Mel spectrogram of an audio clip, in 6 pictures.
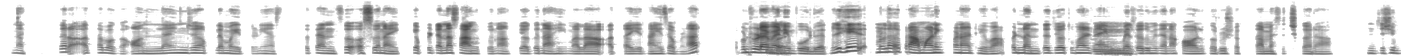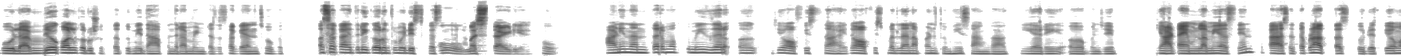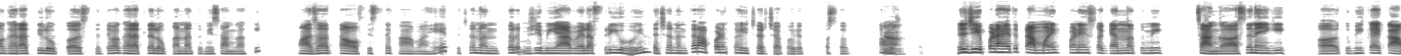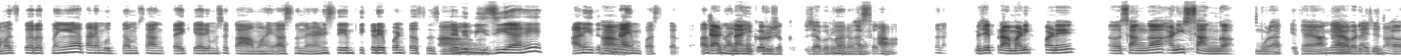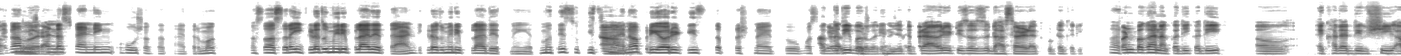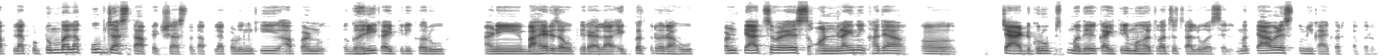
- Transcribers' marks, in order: other background noise; in English: "आयडिया"; tapping; in English: "चॅट"; in English: "मिसअंडरस्टँडिंग"; in English: "प्रायोरिटीजचा"; in English: "प्रायोरिटीज"; in English: "चॅट ग्रुप्समध्ये"
- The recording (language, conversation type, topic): Marathi, podcast, ऑनलाइन आणि प्रत्यक्ष आयुष्यातील सीमारेषा ठरवाव्यात का, आणि त्या का व कशा ठरवाव्यात?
